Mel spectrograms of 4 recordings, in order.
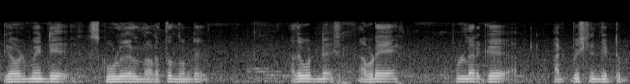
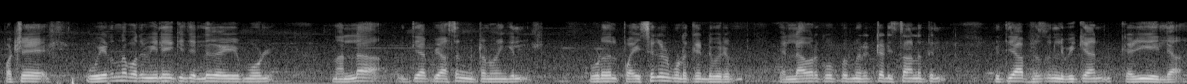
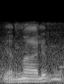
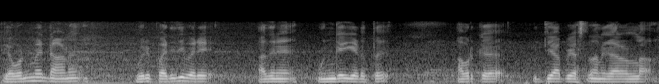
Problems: none marked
